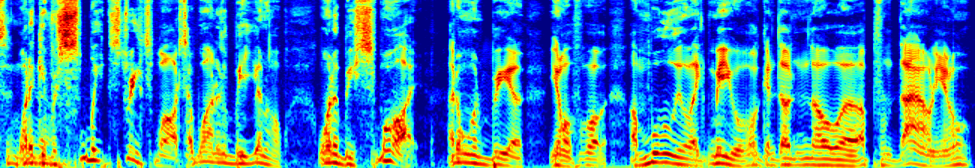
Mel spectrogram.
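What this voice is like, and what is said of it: Joey Diaz impression. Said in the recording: “That's my Joey Diaz impression. ... whenever I do my Joey Diaz impression, I somehow go into this, you know, you motherfucking cocksucker.”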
